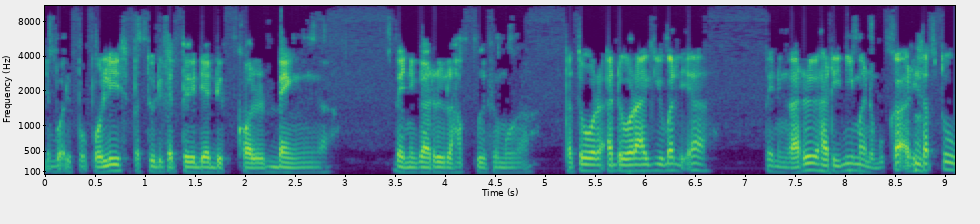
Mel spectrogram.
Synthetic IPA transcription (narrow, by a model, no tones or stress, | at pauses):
diabuwa̰ʔdipɔʔpolɪspat̪udikat̪ədiaːdəkɔlbɛŋlah | bajnəɡaɾəlaɦapəsəmuə | pat̪uoɾaʔadəoɾaŋaɡibalə̰ʔah | b̥ɛjnəɡaɾəɦaɾiːnimanəbuka̰ʔa̰ɾisap̚t̪u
